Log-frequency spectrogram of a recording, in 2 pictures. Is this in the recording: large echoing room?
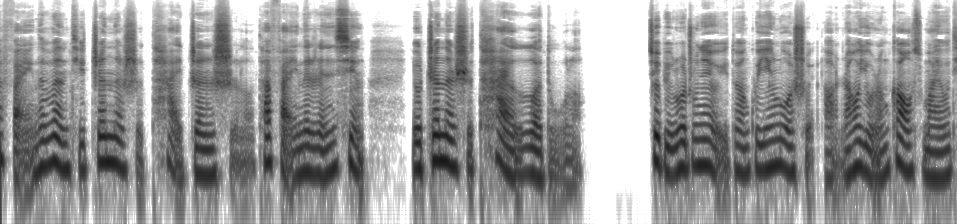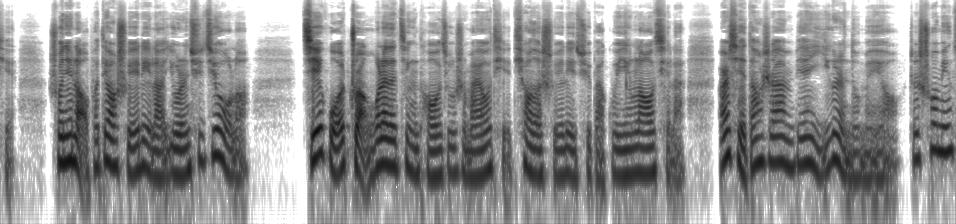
no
